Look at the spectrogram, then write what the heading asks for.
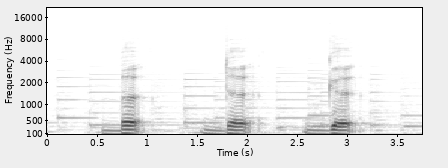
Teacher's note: voiced ones, with vibration of the vocal cords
